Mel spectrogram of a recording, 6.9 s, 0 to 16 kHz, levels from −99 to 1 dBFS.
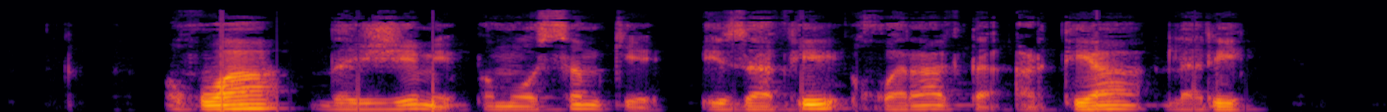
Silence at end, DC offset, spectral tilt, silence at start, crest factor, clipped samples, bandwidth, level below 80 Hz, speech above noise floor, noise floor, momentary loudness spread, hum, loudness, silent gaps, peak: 0.75 s; under 0.1%; -5.5 dB/octave; 0.85 s; 20 dB; under 0.1%; 11.5 kHz; -60 dBFS; 39 dB; -66 dBFS; 16 LU; none; -28 LUFS; 3.34-3.44 s; -8 dBFS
